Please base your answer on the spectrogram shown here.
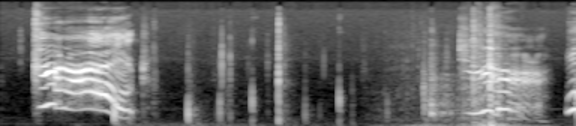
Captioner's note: footsteps walking away and door closing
